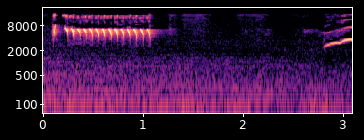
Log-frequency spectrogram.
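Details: A lively Yellow-eared spiderhunter gives one second of fast, evenly spaced high chipping trill. A pause follows, then a sharp rising whistle at the end.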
